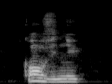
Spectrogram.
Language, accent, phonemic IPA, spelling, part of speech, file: French, Canada, /kɔ̃v.ny/, convenu, verb, LL-Q150 (fra)-convenu.wav
- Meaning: past participle of convenir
